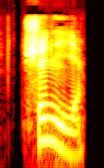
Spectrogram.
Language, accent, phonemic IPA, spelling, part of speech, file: French, France, /ʃə.nij/, chenilles, noun, LL-Q150 (fra)-chenilles.wav
- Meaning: plural of chenille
